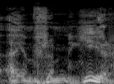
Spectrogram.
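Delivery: a low-voiced Gaza local answering the tourist; grim local man. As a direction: play the local, deadpan and dark. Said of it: "And somebody will go".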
